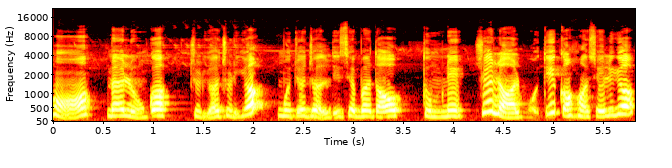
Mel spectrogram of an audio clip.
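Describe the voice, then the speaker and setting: A cartoonish character voice with a fairly high pitch moves along at a fairly slow pace. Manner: loud, repetitive calling.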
